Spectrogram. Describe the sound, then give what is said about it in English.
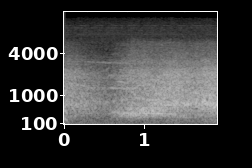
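A crowd of about 9,000 at a wrestling event chants "USA" in support of Hacksaw Jim Duggan, a loud, dense roar of many voices, dipping briefly before swelling again and holding steady for about two seconds. “And listen USA! to this crowd of 9,000 strong as they chant USA, USA, showing their total 110% support of Hacksaw Duggan.”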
